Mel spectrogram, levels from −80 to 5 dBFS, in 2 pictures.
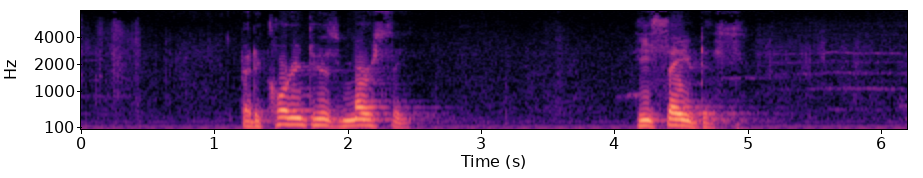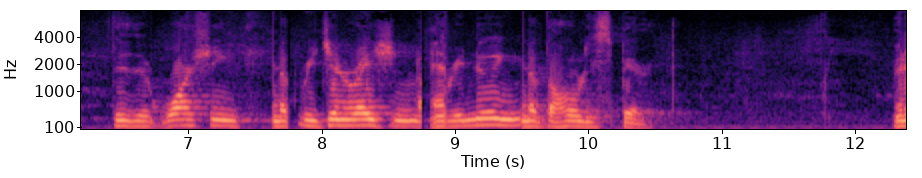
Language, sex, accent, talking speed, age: English, male, American, 95 wpm, 60-79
